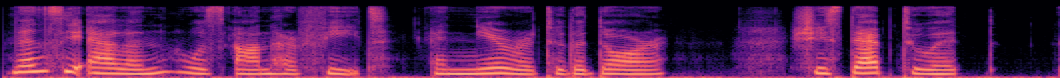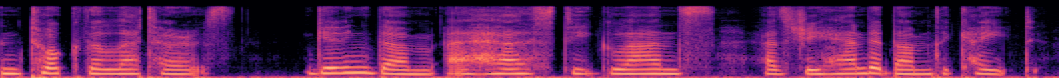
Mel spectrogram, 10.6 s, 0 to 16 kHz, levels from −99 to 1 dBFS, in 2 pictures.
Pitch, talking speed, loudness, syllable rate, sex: 220 Hz, 170 wpm, -20 LUFS, 4.6 syllables/s, female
